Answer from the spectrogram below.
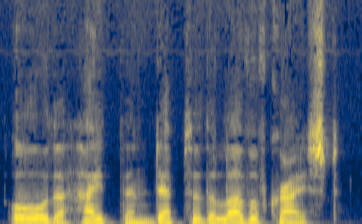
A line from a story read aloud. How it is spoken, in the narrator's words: we exclaim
